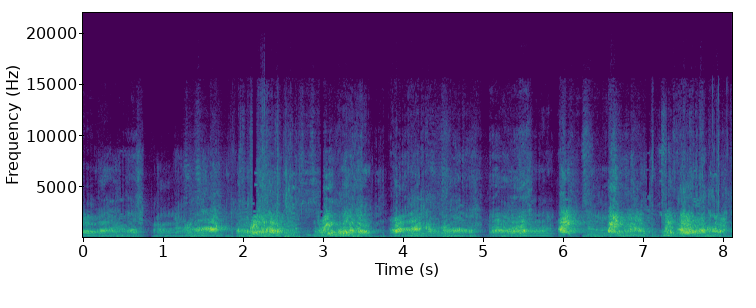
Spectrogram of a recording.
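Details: Two male dogs fighting viciously indoors, nails on a wood floor: harsh, raspy snarling growls in dense bursts of about a second each, separated by brief gaps, rising to loud overlapping snarls throughout with scrabbling.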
